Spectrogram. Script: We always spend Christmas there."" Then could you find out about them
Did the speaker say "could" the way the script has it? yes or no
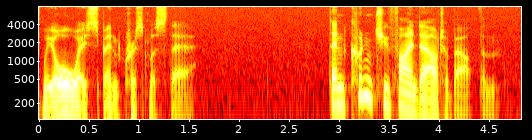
no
